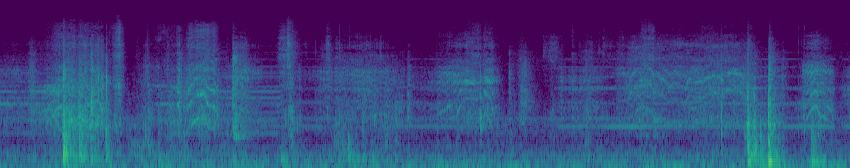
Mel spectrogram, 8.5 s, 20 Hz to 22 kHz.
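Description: Small electric motors and gear trains of Axial SCX24 micro RC crawlers whining steadily as they crawl over the course, with a few sharp knocks, one about three-quarters of a second in and a louder pair near the end.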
